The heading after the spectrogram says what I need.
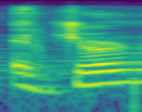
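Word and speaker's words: adjourn: इस लफ्ज़ में लेटर डी साइलेंट है, आपने इसे एजर्न प्रोनाउंस करना है।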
